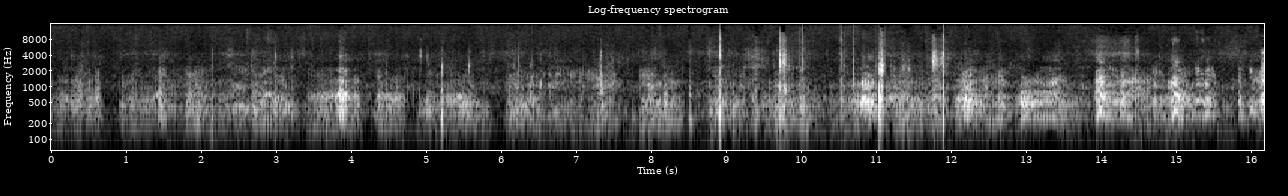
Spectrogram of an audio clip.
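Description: Puppies growling as they tug at a stuffed teddy bear, the growls coming in short overlapping spells, with scattered sharp clicks and scrapes on the paving stones.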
